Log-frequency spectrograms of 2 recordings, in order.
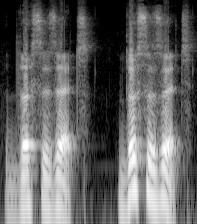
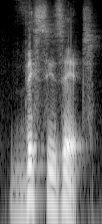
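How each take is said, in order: First: Guttural South African "This is it"; South African accent. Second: Light British accent on "This is it". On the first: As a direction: push "This is it" into a throaty South African sound. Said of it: "It was a more guttural sound". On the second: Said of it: "they might say". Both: Shown as a demonstration.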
